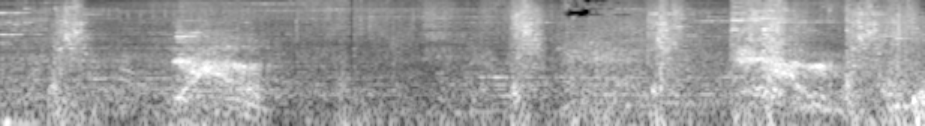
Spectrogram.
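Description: Magic spell effects whoosh and crackle in short bursts.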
